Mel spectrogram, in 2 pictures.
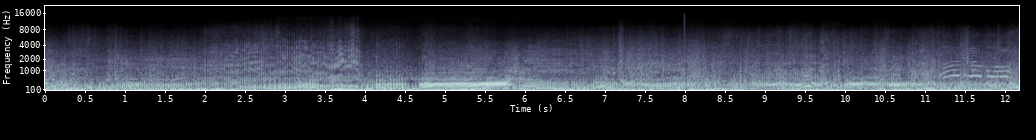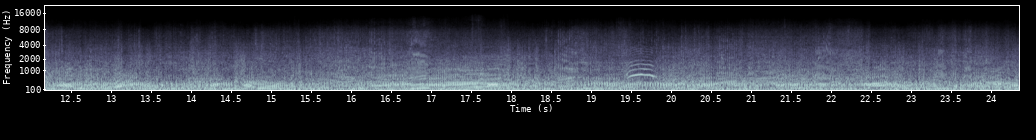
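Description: A dirt bike engine revs and roars up close.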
